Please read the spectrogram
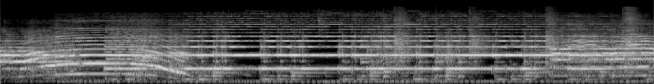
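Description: Music on an electronic keyboard: a melody whose notes slide up and then fall away in the first two seconds, followed by long held notes.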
